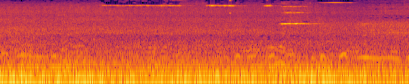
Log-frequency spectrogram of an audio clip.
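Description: Motorcycle engines hum as they ride by.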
